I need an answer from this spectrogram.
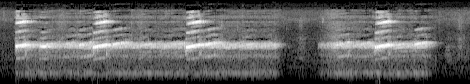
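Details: Spring peeper (Pseudacris crucifer) on Long Island: one individual gives loud, clear rising peeps about every second over the steady high-pitched buzz of hundreds of other peepers singing.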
